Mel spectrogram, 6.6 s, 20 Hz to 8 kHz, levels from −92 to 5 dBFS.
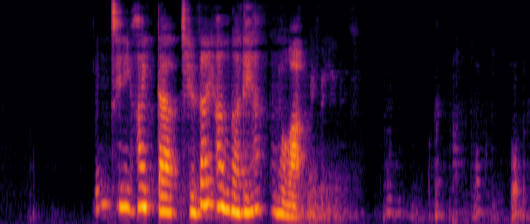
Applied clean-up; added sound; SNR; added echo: neural mask model DeepFilterNet 3.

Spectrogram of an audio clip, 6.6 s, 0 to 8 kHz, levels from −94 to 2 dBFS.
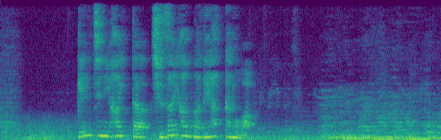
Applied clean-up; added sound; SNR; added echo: none; Thunder; 12 dB; reverberation time 0.3 s.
